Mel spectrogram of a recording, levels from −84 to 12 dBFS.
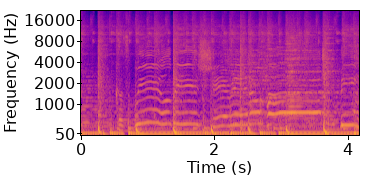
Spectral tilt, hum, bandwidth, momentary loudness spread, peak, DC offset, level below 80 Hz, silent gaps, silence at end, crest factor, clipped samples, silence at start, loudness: -4.5 dB/octave; none; over 20 kHz; 4 LU; 0 dBFS; under 0.1%; -20 dBFS; none; 0 s; 14 dB; under 0.1%; 0 s; -15 LUFS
